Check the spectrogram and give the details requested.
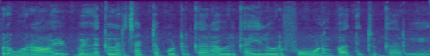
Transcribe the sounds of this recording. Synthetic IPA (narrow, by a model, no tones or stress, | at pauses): pːɯɾɐ̃ɔɾɯaːɭʋɛɭːɐkːɐɭɐɾt͡ʃɐʈːɐpːoːʈːɪɾɯkːaːɾɯɐʋɐɾɯkɐjːɪlɔɾɯfoːnɐmpaːɾt̪ɪʈːɪɾɯkːaːɾɯ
